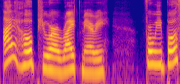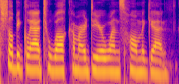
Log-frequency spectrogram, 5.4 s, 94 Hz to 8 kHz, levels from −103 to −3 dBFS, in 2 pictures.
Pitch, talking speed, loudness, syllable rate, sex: 210 Hz, 210 wpm, -17 LUFS, 5.1 syllables/s, female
